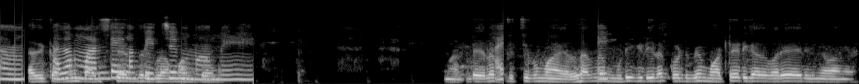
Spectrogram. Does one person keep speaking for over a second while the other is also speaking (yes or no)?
yes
